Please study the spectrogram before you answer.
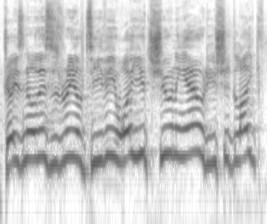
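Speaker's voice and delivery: high-pitched, incredulous protest; exasperated pleading. Real, not acted. Player to viewers tuning out of real TV, exasperated pleading. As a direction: plead with a crowd that is walking out.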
